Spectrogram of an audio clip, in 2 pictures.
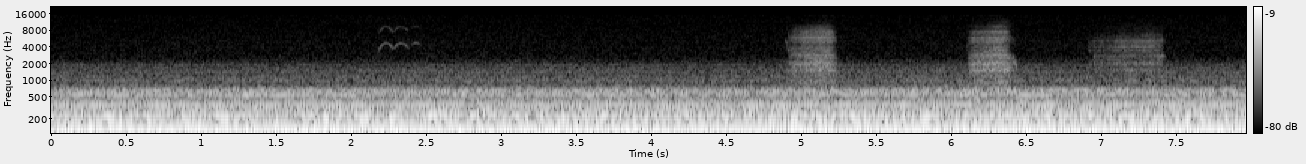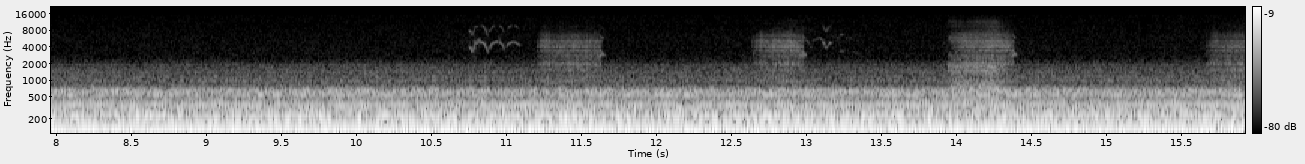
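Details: In a wild barn owl nest box while the mother grooms her chicks: about nine brief, fairly faint hissing bursts scattered across the recording, over a strong low steady hum.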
